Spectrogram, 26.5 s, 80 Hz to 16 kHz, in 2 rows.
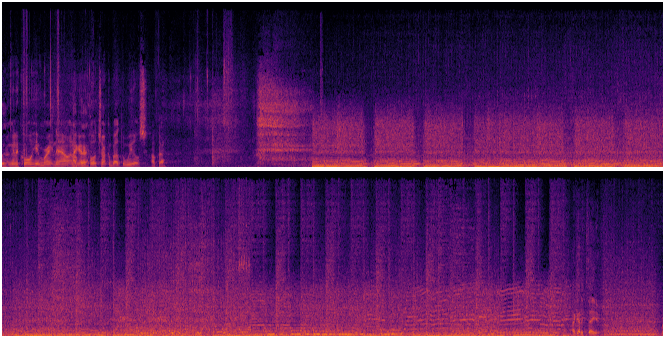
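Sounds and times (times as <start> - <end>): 
speech: 0.1 - 3.4
old-school chopper motorcycle engine running: 6.2 - 26.4.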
